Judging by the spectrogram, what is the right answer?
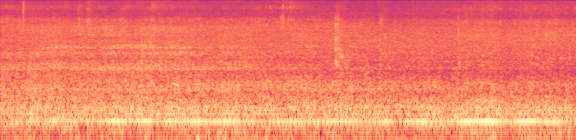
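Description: Pump machinery running with a steady, unchanging hum over an even background noise.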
